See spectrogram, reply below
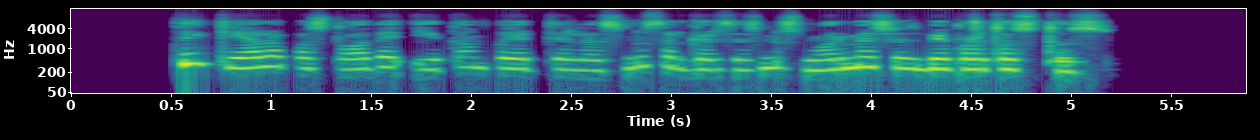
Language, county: Lithuanian, Klaipėda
